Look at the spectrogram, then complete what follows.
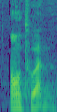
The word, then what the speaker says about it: Antoine: Antoine, but how do you pronounce it? Antoine.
